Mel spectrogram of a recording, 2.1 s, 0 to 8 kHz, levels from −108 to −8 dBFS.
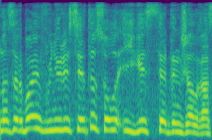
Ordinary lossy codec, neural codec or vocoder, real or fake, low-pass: none; vocoder, 44.1 kHz, 128 mel bands, Pupu-Vocoder; fake; 7.2 kHz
